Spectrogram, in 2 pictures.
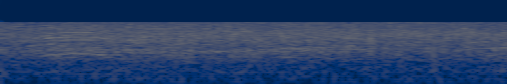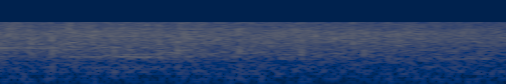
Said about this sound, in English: Praise God. Clap, I dare you.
